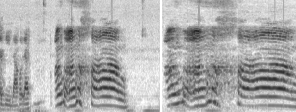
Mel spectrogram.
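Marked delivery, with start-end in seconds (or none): 1.1-2.4 slow, high gasp at the heat; drawn out with the tongue burning; mouth burning from spicy food. Real, not acted. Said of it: "My God, ang anghang". 3.2-5.9 very slow, high cry at the heat; mouth burning from spicy food. Real, not acted. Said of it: "My God, ang anghang".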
